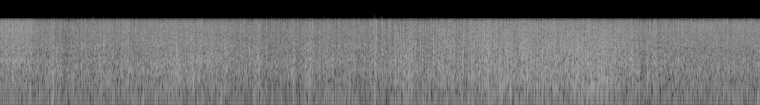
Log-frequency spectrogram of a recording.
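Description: Honda Africa Twin motorcycle under way on a sandy dirt track, heard from an on-board camera as a steady rush of wind over the microphone with the engine running underneath. The rush grows a little louder around eight to ten seconds in.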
